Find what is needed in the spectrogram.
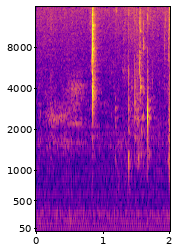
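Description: Mostly quiet with a steady low electrical hum, broken by a few faint clicks a little under a second in and again about halfway through, from a plastic water bottle being handled.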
